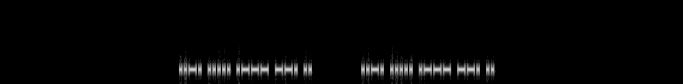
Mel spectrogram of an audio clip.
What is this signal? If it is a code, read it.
Morse code, heard as a keyed tone, about 52 wpm, 700 Hz. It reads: F5JGI F5JGI
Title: DXCC-100 Call Signs - 5 Characters - Repeated 2x - 50wpm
